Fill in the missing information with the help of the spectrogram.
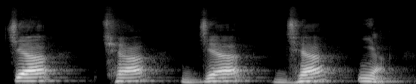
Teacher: क्योंकि जीभ और तालु के बीच, यानी जीभ और तालु दोनों मिलकर बाहर निकलने वाली हवा को बाधित करते हैं, रोकने का प्रयास करते हैं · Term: तालव्य वर्ग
